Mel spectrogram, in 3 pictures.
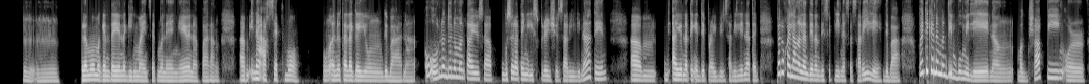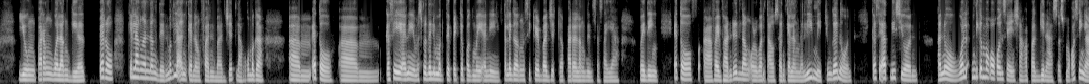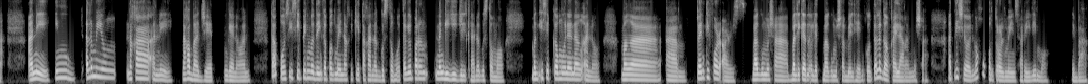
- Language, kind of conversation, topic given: Filipino, advice, Paano ako makakatipid nang hindi nawawala ang kasiyahan?
- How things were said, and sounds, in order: in English: "fun budget"; in English: "secure budget"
